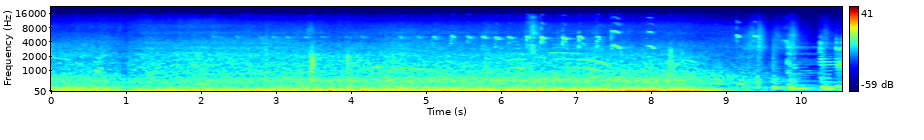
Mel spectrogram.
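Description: Wind and surf noise, heavy in the low end, with a run of short, repeated high bird calls through the middle. The noise drops away near the end.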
